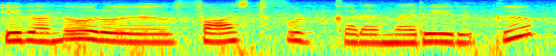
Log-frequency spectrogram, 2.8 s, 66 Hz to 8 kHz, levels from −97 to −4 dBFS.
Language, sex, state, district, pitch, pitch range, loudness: Tamil, female, Tamil Nadu, Chennai, 230 Hz, 220-250 Hz, -15 LUFS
